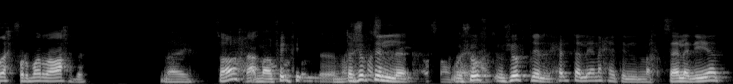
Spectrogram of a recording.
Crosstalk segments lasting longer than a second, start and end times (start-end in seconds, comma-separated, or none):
2.4-5.0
